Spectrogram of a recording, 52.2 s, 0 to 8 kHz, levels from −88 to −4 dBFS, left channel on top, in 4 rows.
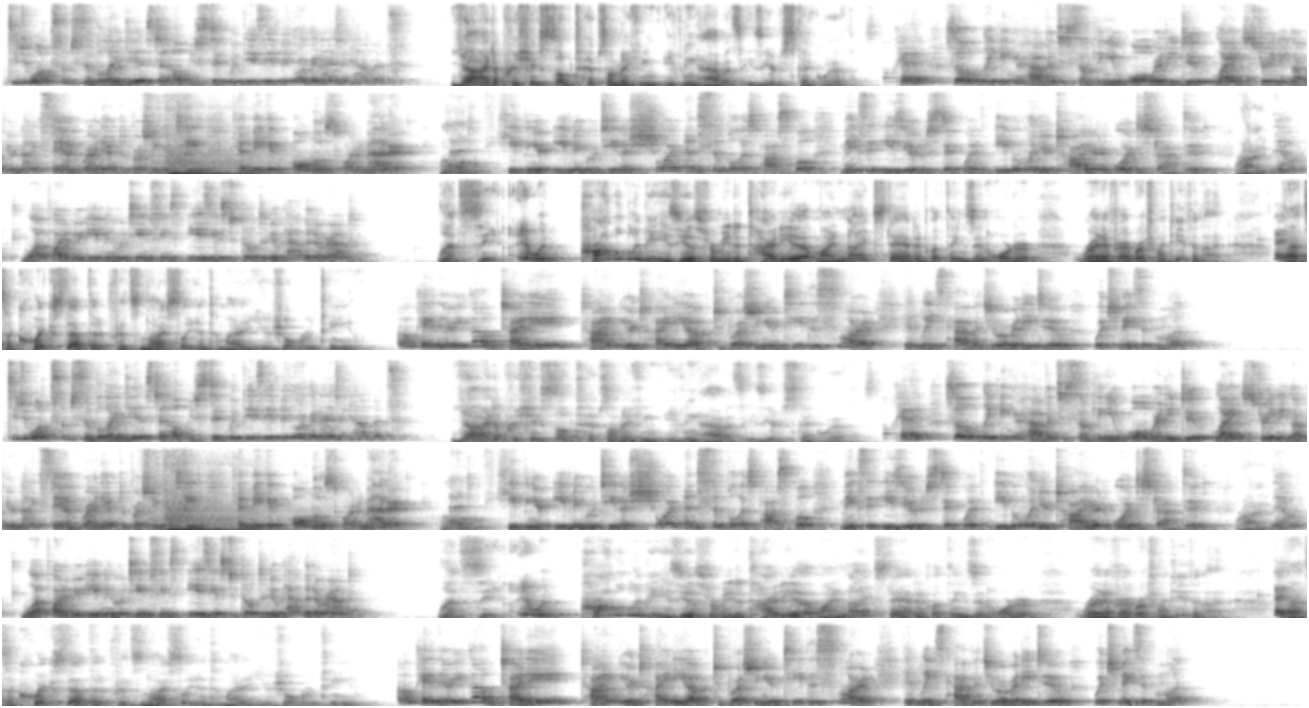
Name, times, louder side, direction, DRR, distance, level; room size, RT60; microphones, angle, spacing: voice 1, 0.1-4.0 8.9-17.0 17.5-17.7 18.1-25.1 25.7-26.0 26.3-29.6 38.8-39.0 43.1-50.9, right 2 dB, 30° right, 0 dB, 0.8 m, -33 dB
voice 2, 4.5-8.4 17.4-17.8 25.4-25.7 30.5-38.6 38.9-42.7, left 4 dB, 80° left, 9 dB, 0.4 m, -33 dB
sound 1, 14.4-16.1, equal, 60° right, 0.5 m, -30 dB
3.8 x 2.4 x 2.9 m, 0.63 s
head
